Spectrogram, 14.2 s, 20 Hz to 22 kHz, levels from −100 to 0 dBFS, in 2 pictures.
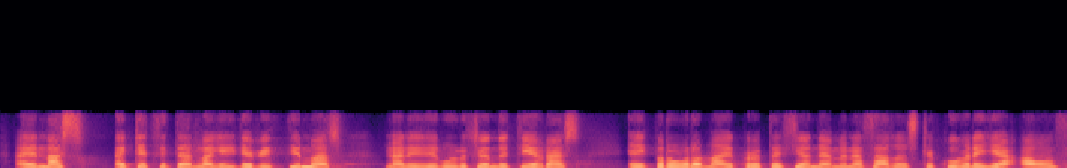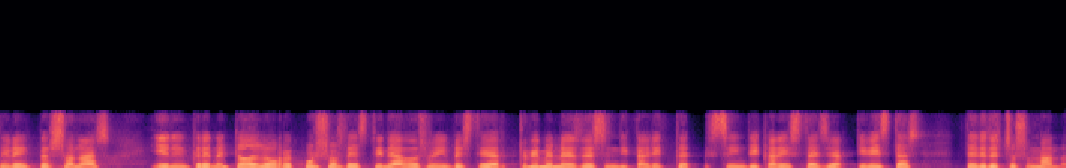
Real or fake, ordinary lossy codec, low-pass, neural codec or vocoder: fake; none; 7.2 kHz; codec, 16 kHz, 0.5 kbps, FunCodec, trained on Chinese and English, 25 frames a second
